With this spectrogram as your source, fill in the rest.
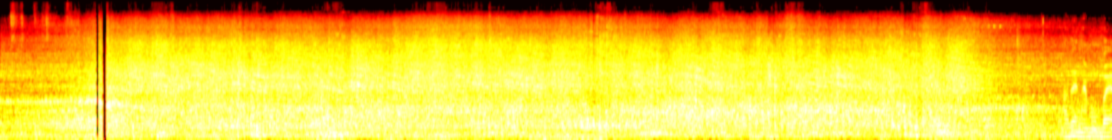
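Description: The Mumbai–Ahmedabad Karnavati Express rumbles past on the opposite line, a steady loud rush of rolling wheels and clattering carriages heard from inside a moving Gandhidham–Tirunelveli Humsafar Express near Virar, with faint talk underneath.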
